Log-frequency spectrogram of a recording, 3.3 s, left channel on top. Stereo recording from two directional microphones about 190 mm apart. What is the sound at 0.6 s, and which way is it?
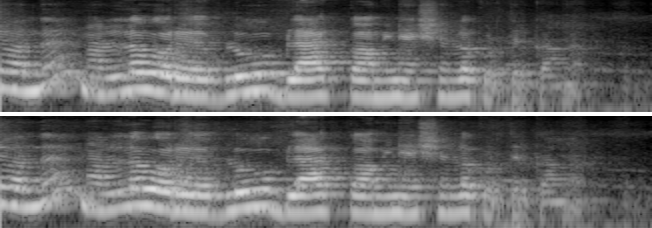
A woman's voice, 15° left (ahead or behind).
